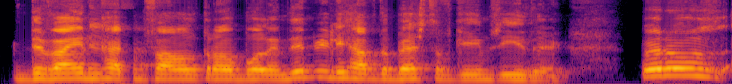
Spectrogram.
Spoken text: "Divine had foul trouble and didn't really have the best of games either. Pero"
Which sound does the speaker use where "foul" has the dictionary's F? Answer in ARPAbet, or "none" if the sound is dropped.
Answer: F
